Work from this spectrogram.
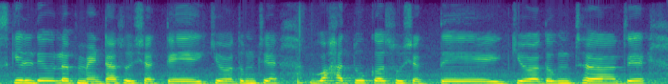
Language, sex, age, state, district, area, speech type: Marathi, female, 18-30, Maharashtra, Aurangabad, rural, spontaneous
